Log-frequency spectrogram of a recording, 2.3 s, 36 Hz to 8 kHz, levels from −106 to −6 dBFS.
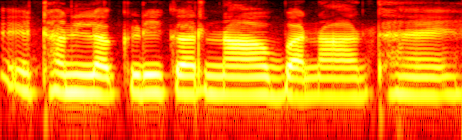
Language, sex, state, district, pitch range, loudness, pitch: Sadri, female, Chhattisgarh, Jashpur, 200-225 Hz, -16 LUFS, 210 Hz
